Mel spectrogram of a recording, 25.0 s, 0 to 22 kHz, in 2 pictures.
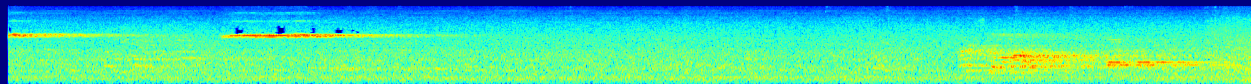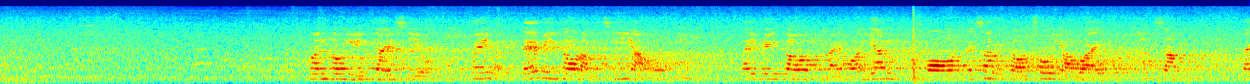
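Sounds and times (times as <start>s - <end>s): referee's whistle blast: 0.1s - 1.3s, 2.2s - 4.6s
crowd noise: 0.1s - 25.0s
pool ambience hiss: 0.1s - 25.0s.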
